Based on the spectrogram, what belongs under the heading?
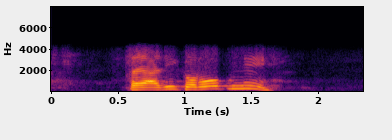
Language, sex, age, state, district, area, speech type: Hindi, female, 60+, Uttar Pradesh, Sitapur, rural, conversation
